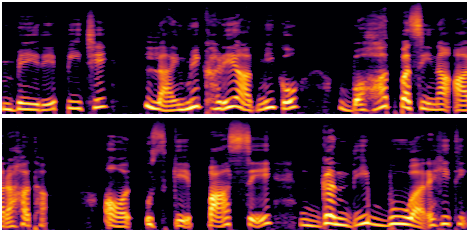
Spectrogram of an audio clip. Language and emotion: Urdu, disgusted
